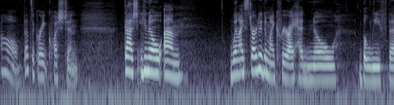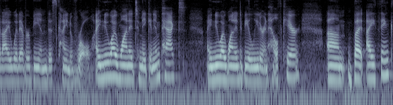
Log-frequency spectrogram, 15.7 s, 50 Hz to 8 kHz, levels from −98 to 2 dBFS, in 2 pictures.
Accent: American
